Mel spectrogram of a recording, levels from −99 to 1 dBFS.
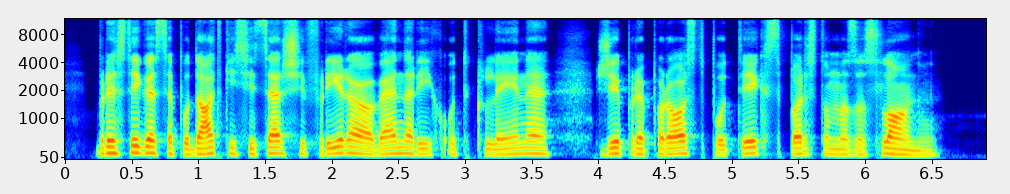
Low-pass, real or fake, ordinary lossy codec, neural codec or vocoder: none; fake; none; codec, 24 kHz, 1.2 kbps, DualCodec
